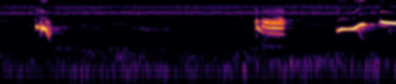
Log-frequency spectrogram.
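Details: Black-throated magpie-robin, lure recording meant to get a stalled bird singing again; a sharp down-slurred note, a harsh buzzy chord, then two clear rising whistles near the end, over low background rumble and faint hum.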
